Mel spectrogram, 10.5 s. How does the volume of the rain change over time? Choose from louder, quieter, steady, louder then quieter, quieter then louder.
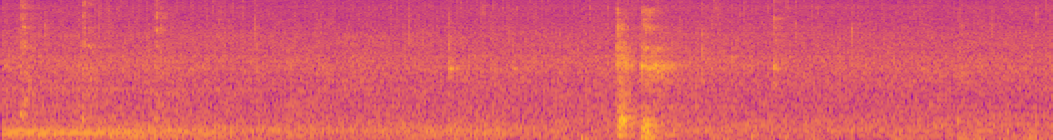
steady.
